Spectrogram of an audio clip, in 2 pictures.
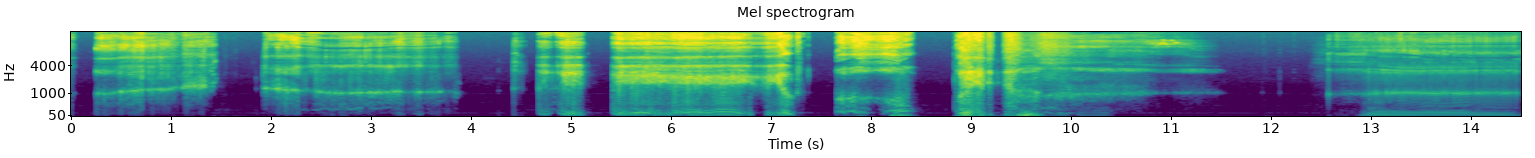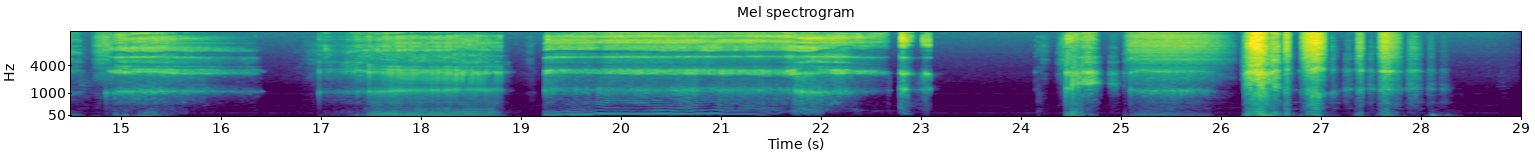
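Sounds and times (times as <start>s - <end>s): people snoring: 0.0s - 3.9s, 4.7s - 11.4s, 12.6s - 16.4s, 17.0s - 23.0s, 24.4s - 26.7s
short snorts: 0.0s - 10.6s, 24.2s - 28.4s.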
